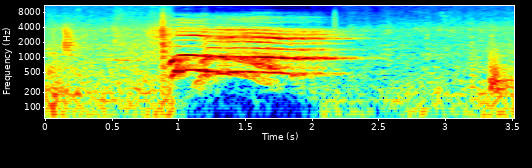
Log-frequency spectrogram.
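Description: A man lets out a loud, drawn-out shout in an echoing hall.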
